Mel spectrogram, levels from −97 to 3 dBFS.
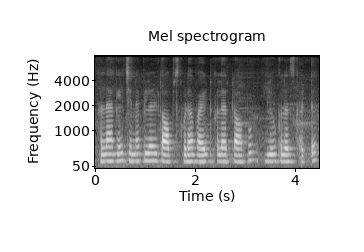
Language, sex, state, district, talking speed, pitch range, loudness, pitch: Telugu, female, Andhra Pradesh, Sri Satya Sai, 160 wpm, 180-195 Hz, -17 LUFS, 185 Hz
